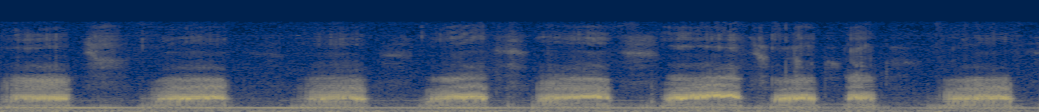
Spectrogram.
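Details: Cat purring in a steady rhythm, about eight throaty pulses, one every one to two seconds, with a constant low drone beneath the breaths.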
